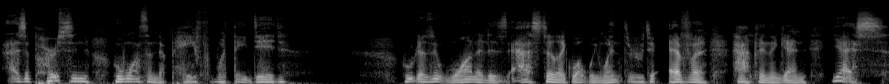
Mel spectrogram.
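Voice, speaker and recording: A man voicing a gravelly, husky werewolf boyfriend. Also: on the low side, fairly even intonation, normal speed, no room sound, studio quality. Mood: tender, reassuring. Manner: earnest, soft-spoken, often whispering. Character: caring adult male werewolf boyfriend. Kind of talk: audio roleplay.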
